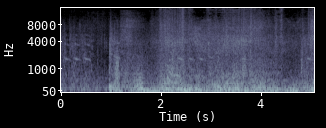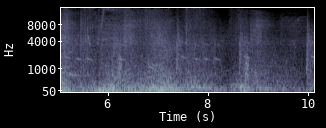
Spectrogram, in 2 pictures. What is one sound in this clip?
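Lightsaber strikes crackle and hum in a video game battle.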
